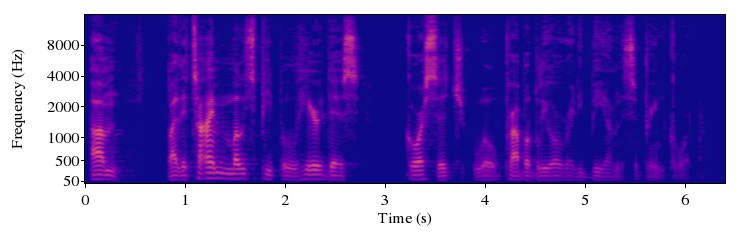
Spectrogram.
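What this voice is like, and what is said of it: Hoarse voice. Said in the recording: “I apologize ahead of time for my hoarseness.”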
